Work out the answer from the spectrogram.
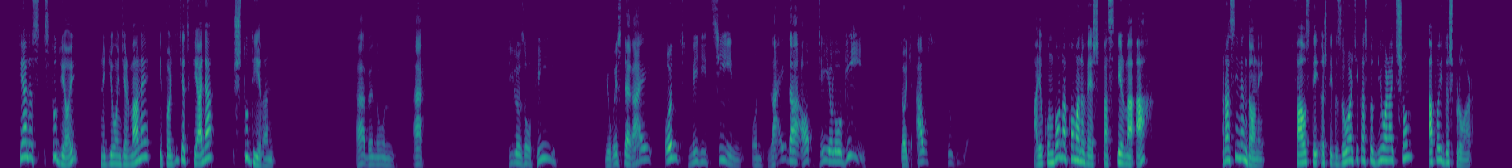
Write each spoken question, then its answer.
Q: Pra si mendoni, Fausti është i gëzuar që ka studuar aqë shumë, apo i dëshpruar?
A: A i është i dëshpruar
